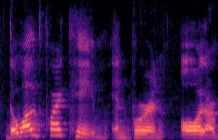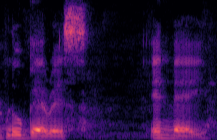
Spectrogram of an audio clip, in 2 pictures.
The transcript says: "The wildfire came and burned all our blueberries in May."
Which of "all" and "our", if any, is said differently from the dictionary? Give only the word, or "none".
our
